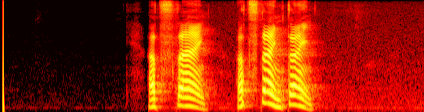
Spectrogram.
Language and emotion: Russian, angry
